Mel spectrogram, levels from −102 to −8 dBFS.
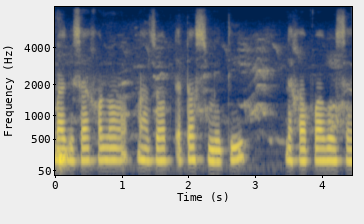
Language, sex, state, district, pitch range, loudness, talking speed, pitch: Assamese, female, Assam, Sonitpur, 170-180 Hz, -22 LUFS, 95 wpm, 175 Hz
